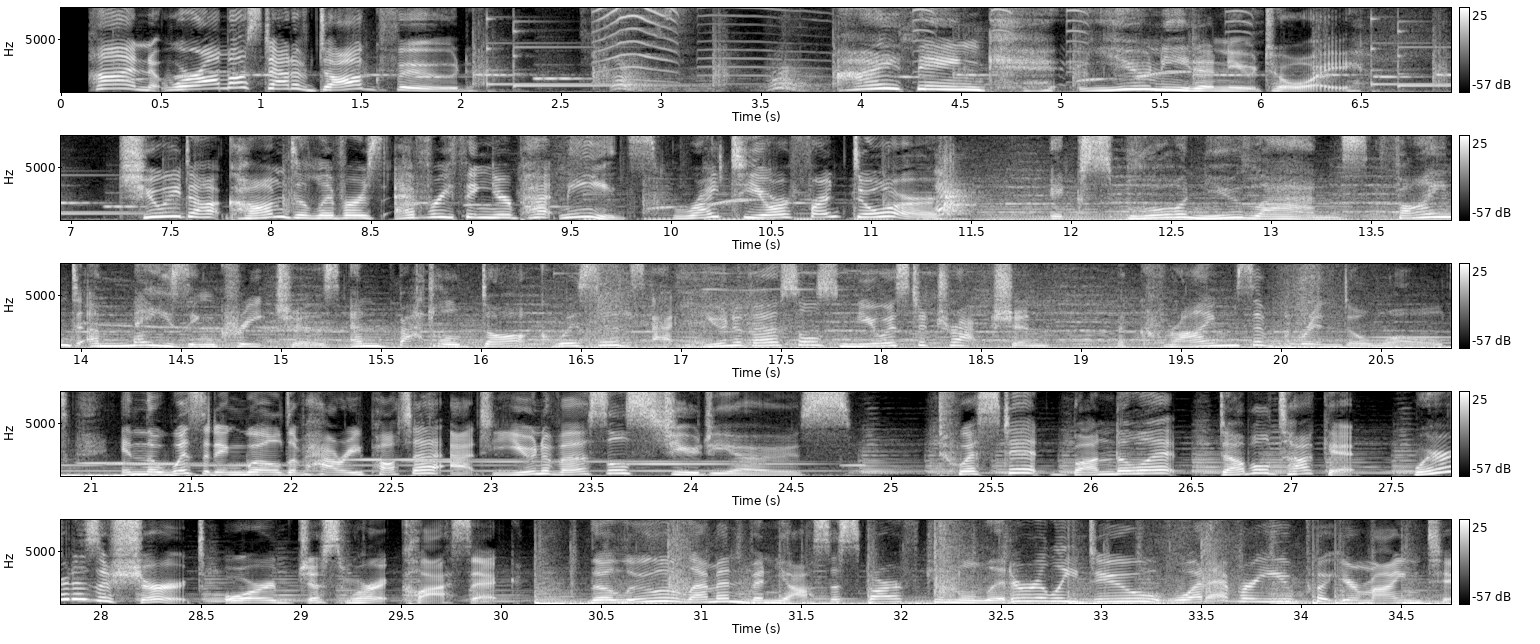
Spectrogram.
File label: women commercial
